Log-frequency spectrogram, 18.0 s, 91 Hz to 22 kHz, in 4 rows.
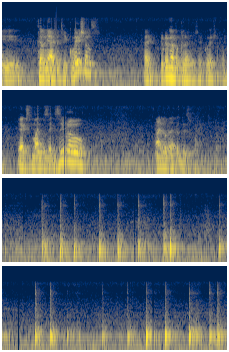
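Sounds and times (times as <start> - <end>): chalk tapping on blackboard: 9.8 - 18.0.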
